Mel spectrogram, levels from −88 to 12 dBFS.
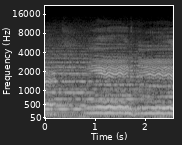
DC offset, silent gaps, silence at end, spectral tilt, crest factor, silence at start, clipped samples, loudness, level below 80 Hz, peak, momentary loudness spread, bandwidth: under 0.1%; none; 0 s; -5.5 dB/octave; 14 dB; 0 s; under 0.1%; -19 LUFS; -46 dBFS; -4 dBFS; 6 LU; 12 kHz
